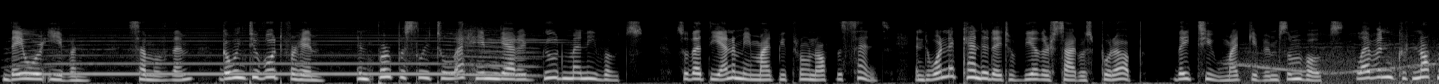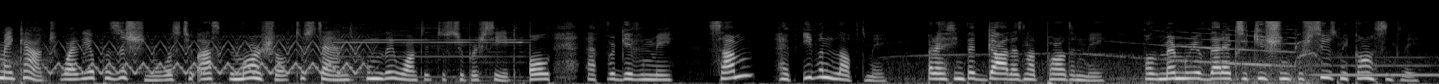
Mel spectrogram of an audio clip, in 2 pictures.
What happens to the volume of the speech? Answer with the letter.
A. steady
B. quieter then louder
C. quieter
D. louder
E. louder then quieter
A.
